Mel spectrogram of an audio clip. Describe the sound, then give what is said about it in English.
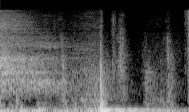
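A door being shut: one dull low thud near the middle, over a faint steady background hiss. “Come on, shut the door.”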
